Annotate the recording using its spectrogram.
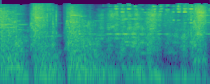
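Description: Loud, noisy outro sound effect for an animated end card: a rush of crunching noise over a deep rumble, with a brief dip about half a second in.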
